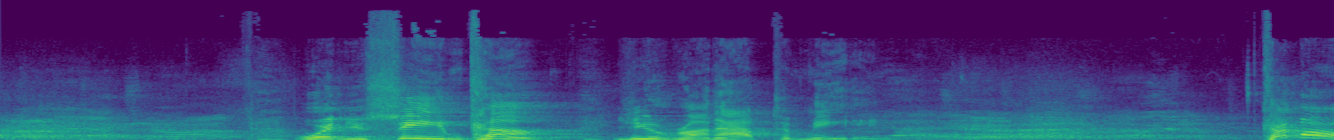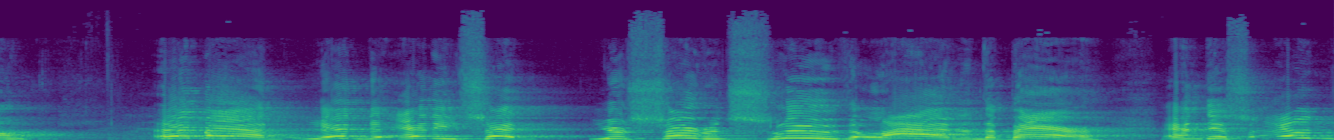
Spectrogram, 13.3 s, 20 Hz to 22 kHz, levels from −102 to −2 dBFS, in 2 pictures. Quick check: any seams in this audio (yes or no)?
no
